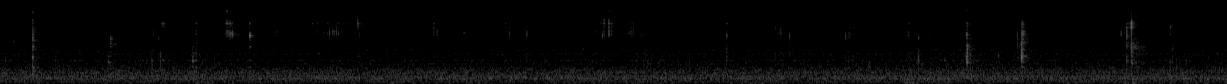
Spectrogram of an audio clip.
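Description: Quiet chewing of a mouthful of marshmallow: a few soft, scattered wet mouth clicks over a faint steady hum.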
